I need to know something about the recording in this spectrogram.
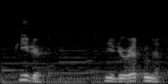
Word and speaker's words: Peter Rettenach: My name is Peter, with this Inuit way of pronouncing Peter Rettenach.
